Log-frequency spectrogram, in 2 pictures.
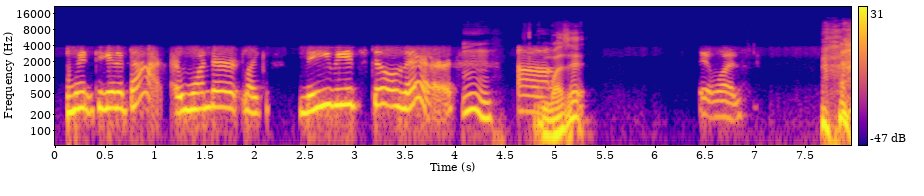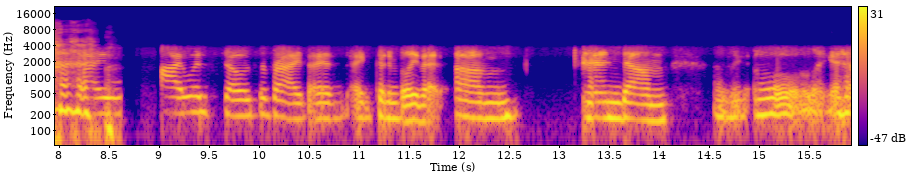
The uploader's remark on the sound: Phone Prank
